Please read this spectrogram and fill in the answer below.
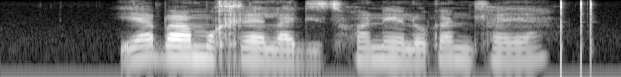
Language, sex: Tswana, female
